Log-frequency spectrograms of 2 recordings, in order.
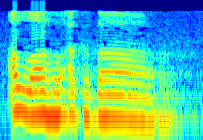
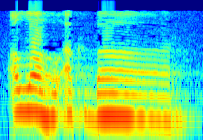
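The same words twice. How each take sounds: First: The vowels are stretched out very long. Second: The vowels are stretched out very long.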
